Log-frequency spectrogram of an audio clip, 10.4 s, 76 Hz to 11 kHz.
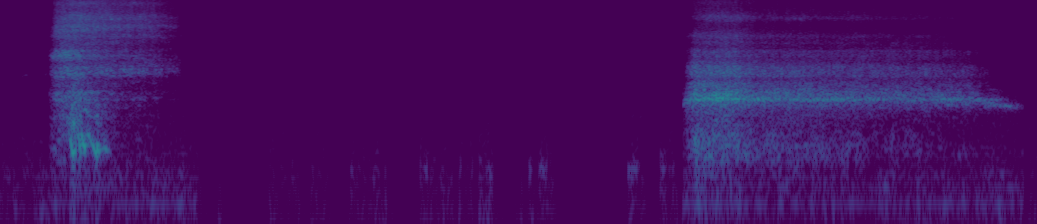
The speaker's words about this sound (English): you're inhaling through your mouth, through your nose, 3 seconds or 4 seconds. You're holding that breath in for 3 or 4 seconds, then you're breathing out through your mouth 3 or 4 seconds. And it might look something as simple as this.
